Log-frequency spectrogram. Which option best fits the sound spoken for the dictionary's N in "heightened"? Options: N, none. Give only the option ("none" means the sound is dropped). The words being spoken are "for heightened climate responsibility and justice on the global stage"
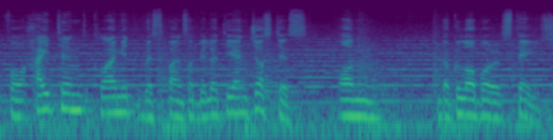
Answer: N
